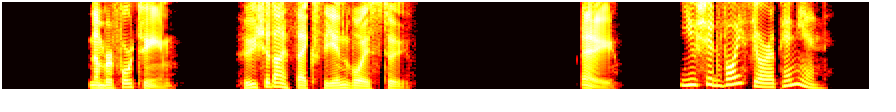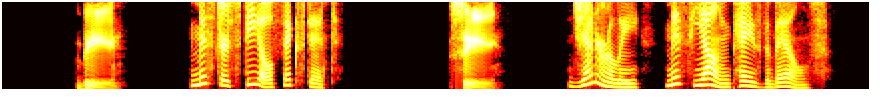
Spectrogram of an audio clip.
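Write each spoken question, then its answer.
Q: Who should I fax the invoice to?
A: C: Generally, Miss Young pays the bills.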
